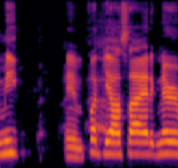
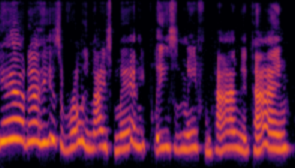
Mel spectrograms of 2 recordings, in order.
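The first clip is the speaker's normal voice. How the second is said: put-on high voice; 5 semitones higher, slower than usual. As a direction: coo it like a shy boyfriend. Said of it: "And he was like".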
